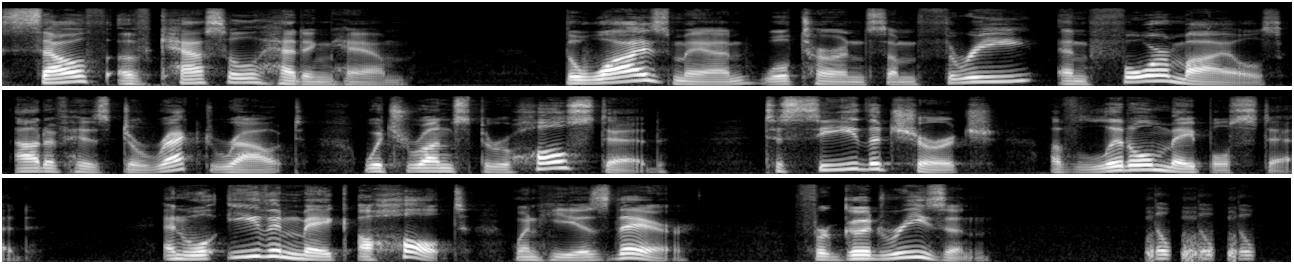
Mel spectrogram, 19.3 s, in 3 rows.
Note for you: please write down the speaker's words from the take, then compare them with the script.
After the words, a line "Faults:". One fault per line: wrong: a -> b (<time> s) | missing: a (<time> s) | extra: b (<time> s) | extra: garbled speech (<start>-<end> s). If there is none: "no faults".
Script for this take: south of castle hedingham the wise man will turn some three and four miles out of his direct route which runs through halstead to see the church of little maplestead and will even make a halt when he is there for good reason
south of castle hedingham the wise man will turn some three and four miles out of his direct route which runs through halstead to see the church of little maplestead and will even make a halt when he is there for good reason
Faults:
no faults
